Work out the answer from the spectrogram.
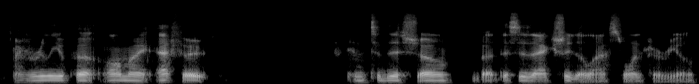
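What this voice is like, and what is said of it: Sad, downcast delivery. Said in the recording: “You sound so sad.”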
